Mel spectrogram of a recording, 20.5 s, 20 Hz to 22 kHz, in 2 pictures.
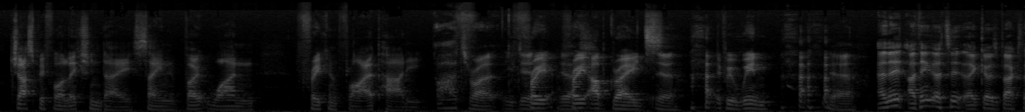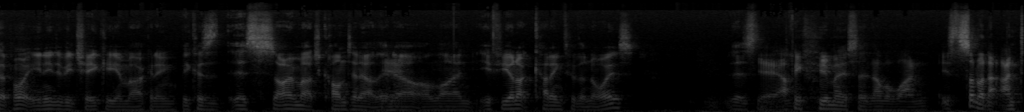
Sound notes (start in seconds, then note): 7.8 laughs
